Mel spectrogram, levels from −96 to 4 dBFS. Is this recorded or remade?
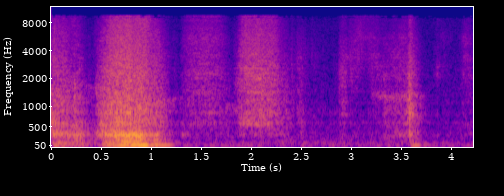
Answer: recorded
